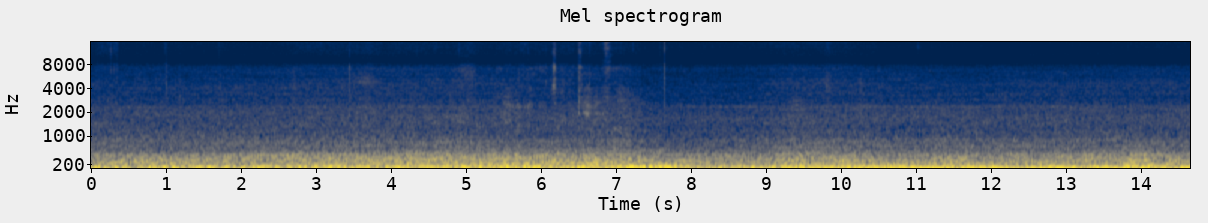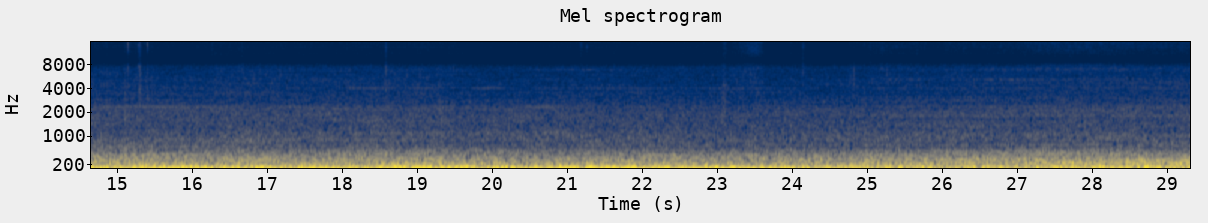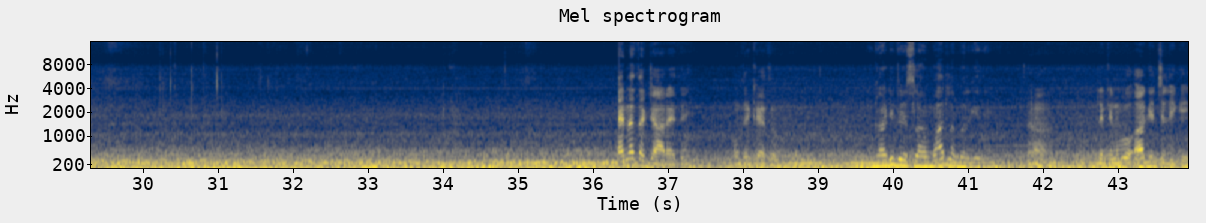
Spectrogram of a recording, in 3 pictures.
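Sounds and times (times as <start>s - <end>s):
car driving rumble: 0.0s - 43.9s.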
